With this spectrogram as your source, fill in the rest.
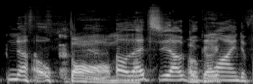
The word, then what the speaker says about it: Thom: Listen, everybody, to pronounce this guy's name properly, think thong with an M. No. Thom.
